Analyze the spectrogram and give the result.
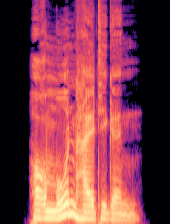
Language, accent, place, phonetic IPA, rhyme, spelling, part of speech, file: German, Germany, Berlin, [hɔʁˈmoːnˌhaltɪɡn̩], -oːnhaltɪɡn̩, hormonhaltigen, adjective, De-hormonhaltigen.ogg
- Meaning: inflection of hormonhaltig: 1. strong genitive masculine/neuter singular 2. weak/mixed genitive/dative all-gender singular 3. strong/weak/mixed accusative masculine singular 4. strong dative plural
